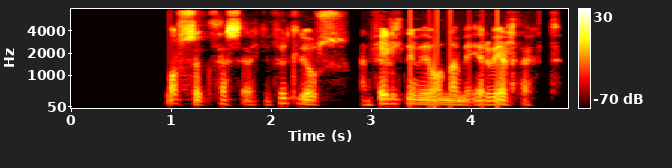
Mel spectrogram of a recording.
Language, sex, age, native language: Icelandic, male, 40-49, Icelandic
